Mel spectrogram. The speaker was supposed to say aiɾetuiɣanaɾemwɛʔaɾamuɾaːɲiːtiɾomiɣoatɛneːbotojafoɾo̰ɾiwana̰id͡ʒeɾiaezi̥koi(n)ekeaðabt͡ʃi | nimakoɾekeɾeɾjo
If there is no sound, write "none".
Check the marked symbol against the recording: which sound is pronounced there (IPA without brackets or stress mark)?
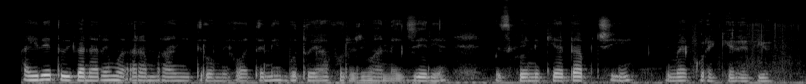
n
